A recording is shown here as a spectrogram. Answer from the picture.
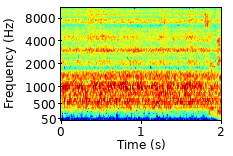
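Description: Factory-fitted DCC sound decoder of a Lenz O gauge DB V100 (BR 212) model diesel locomotive playing a steady diesel idle through the model's small onboard speaker, with the loco standing still. The sound is an even drone with little bass.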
